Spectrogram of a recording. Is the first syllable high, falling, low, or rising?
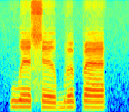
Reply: high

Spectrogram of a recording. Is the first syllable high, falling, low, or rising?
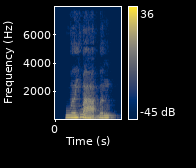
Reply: rising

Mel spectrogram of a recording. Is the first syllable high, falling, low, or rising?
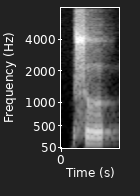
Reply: high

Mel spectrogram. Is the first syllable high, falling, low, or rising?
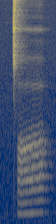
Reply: rising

